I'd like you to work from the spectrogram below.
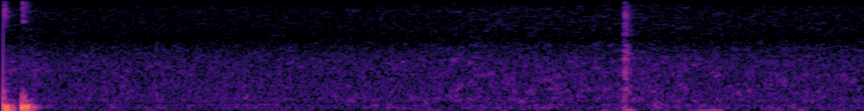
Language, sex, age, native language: Icelandic, female, 40-49, Icelandic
